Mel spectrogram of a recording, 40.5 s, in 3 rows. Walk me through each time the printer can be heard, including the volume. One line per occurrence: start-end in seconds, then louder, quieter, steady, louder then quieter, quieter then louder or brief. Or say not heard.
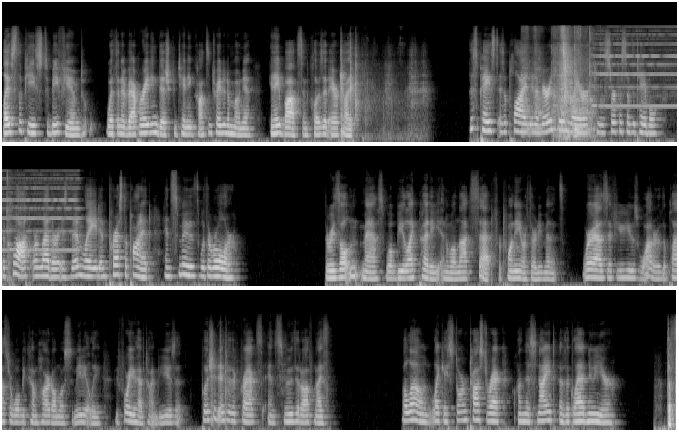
10.3-15.1 quieter.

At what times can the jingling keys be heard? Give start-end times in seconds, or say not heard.
6.8-8.5, 31.1-32.8.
